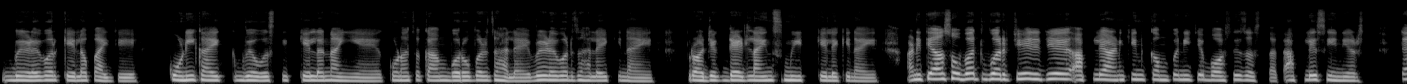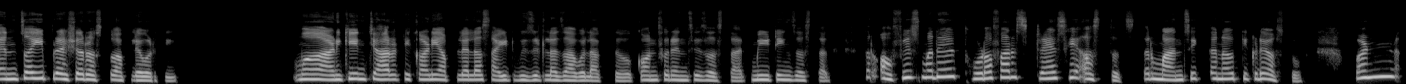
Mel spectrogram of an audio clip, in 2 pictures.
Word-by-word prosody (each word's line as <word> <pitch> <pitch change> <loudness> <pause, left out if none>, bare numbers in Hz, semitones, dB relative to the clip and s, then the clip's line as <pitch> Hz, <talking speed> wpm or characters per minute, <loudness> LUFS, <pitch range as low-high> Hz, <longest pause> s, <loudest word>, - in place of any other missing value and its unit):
वेळेवर 195 +1 +3
केलं 185 0 +2
पाहिजे. 160 -3 -2 0.3
कोणी 205 -1 +4
काही 195 -2 +2 0.2
व्यवस्थित 190 0 0
केलं 190 -1 +2
नाहीये, 165 -4 -1
कोणाचं 190 +1 -2
काम 185 0 0
बरोबर 185 +1 +2
झालंय, 165 -5 0
वेळेवर 200 +1 +3
झालंय 185 -2 0
की 185 - -6
नाही, 155 -3 -3 0.4
प्रोजेक्ट 190 -2 +2
डेडलाईन्स 190 -1 +2
मीट 195 -2 +3
केले 180 -2 +1
की 185 - -3
नाही 155 -2 -4 0.3
आणि 225 +4 +2
त्यासोबत 250 0 +3
वरचे 250 +1 +3
जे 250 0 +4
आपले 210 +1 -1
आणखीन 215 +2 0
कंपनीचे 215 0 -2
बॉसेस 200 +2 -1
असतात, 170 -4 -6
आपले 205 +2 -1
सीनियर्स, 180 -5 -2 0.4
त्यांचंही 245 +3 +3
प्रेशर 245 -2 +3
असतो 215 +1 -4
आपल्यावरती. 185 -4 -2 1.2
मग 240 0 +5
आणखीन 240 +4 +3
4 230 -3 +3
ठिकाणी 225 -1 0
आपल्याला 215 +1 -1
साईट 205 -2 -3
व्हिजिटला 200 0 -1
जावं 185 -1 0
लागतं, 165 -1 -5
कॉन्फरन्सेस 205 -1 -2
असतात, 170 -2 -5
मीटिंग्ज 210 -1 0
असतात, 190 -1 -7 0.4
तर 330 - -8
ऑफिसमध्ये 320 - +1
थोडाफार 295 +5 +1
स्ट्रेस 285 -1 -2
हे 315 - +2
असतंच. 220 -8 -7
तर 250 - -2
मानसिक 225 +2 +2
तणाव 255 -1 +1
तिकडे 255 0 -2
असतो, 180 - -4 0.6
पण 340 +4 +4
200 Hz, 130 wpm, -23 LUFS, 185-235 Hz, 1.2 s, मग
